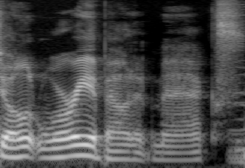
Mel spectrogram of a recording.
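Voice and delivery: fake evil-sounding voice. Retelling what an evil double says to Max: imitating evil Mirror Noah. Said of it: "he's so obviously evil now".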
